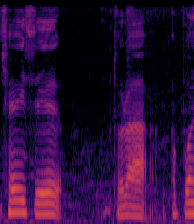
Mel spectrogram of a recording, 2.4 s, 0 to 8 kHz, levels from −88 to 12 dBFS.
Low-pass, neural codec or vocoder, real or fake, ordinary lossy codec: 7.2 kHz; none; real; none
